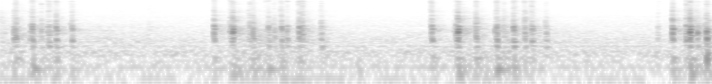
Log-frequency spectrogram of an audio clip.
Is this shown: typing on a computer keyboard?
yes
